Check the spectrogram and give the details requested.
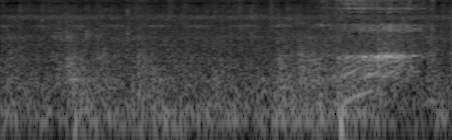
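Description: Quiet room noise, then one soft, rising snore on a breath in during sleep.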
